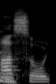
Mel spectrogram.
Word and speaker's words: hustle: hustle, you don't pronounce the t, right?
